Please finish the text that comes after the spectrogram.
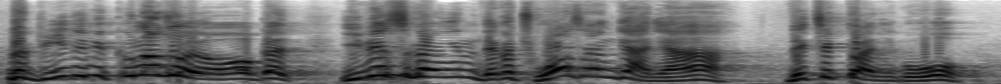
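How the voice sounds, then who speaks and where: A man's voice: very high-pitched, sing-song, quick pace. A middle-aged man teaching English, telling blunt, comic classroom stories and swearing freely for laughs. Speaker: English lecturer. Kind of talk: lively classroom storytelling.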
